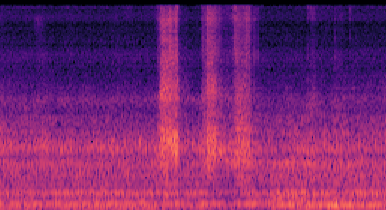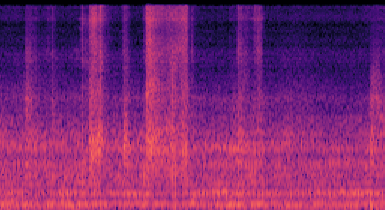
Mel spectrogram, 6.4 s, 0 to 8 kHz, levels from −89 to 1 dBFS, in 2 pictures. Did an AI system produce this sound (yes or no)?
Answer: yes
